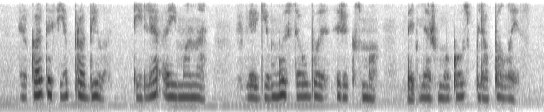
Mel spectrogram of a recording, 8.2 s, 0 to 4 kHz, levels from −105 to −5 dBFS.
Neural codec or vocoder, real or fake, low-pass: none; real; 3.6 kHz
